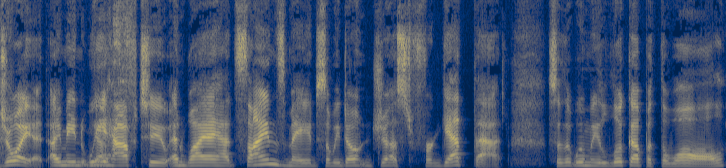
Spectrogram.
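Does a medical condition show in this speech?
No.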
